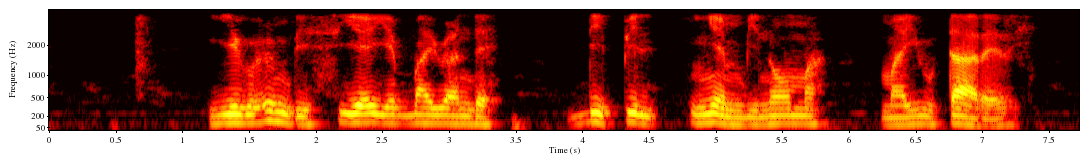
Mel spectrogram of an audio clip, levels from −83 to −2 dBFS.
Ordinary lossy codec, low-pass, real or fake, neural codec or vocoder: AAC, 32 kbps; 3.6 kHz; real; none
